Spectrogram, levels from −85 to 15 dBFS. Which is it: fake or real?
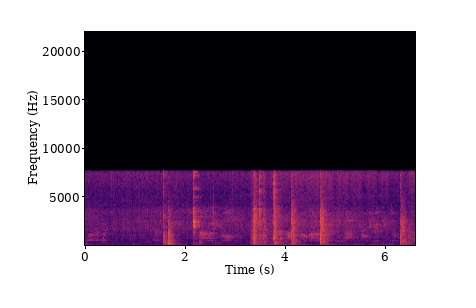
real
